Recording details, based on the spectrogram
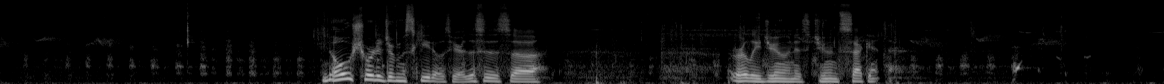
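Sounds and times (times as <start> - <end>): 
dog panting after running up a trail on a warm June day: 0.1 - 3.2, 6.0 - 11.6
speech: 3.2 - 5.5, 7.3 - 9.1.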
